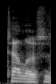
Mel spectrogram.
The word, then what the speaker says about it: Talos: Talos is just how you pronounce that.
